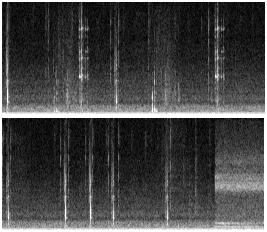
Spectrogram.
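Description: Short, sharp interface clicks sound again and again as items are moved.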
